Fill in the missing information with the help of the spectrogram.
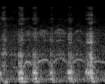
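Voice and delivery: squeaky high-pitched giggle; a real burst of high laughter. Real, not acted. Streamer giggles at his own crude joke, high and squeaky.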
